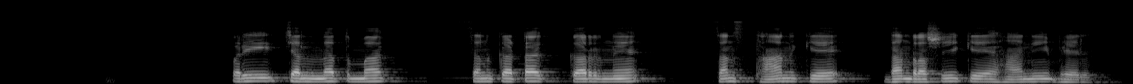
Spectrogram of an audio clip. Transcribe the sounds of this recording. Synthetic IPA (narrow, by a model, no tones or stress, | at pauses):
pəɾit͡ʃəlnət̪mək̚ | səŋkəʈəkːəɾne | sənst̪ʰaːnke | d̪ʱənɾəsikeɦaːnibʱeːl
